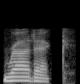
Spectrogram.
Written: ruddock

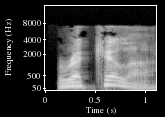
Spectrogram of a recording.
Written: rachilla

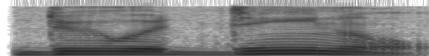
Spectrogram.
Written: duodenal

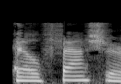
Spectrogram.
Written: El Fasher

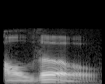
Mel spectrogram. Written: although

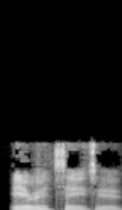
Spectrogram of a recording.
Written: irritated

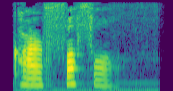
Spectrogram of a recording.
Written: carfuffle

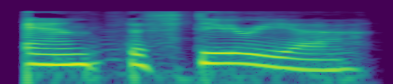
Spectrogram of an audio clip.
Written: anthesteria

